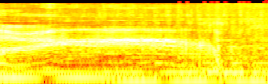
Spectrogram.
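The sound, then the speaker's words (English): A person voices a mighty, echoey roar for a creature whose body is aflame, its hair charring to ash: one loud, sustained growling cry that holds steady for about two seconds, then breaks and drops off at the end. No other talking. “And it just lets out a mighty echoey roar.”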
